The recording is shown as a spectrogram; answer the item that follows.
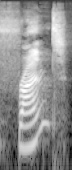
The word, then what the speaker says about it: front: With font and front, notice the vowel. We have an aw, aunt. Here we have a, unt. Font, front.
